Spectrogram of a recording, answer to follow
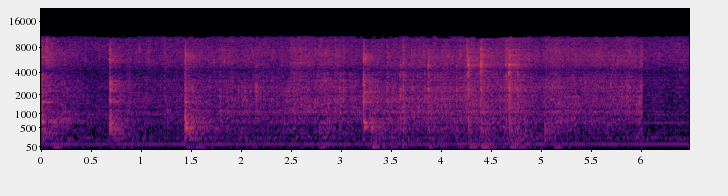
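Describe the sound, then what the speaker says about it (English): Penne pasta and black olive sauce stirred in a hot pan over medium-low heat, giving soft scraping and clinking spoon strokes at irregular intervals over a steady low sizzle, close and moderately quiet. "I turn the heat back on medium-low and stir the pasta and sauce together"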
